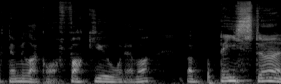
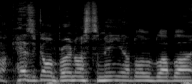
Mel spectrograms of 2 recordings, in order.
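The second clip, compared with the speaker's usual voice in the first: super high-energy, hyped-up, high-pitched voice; 6 semitones higher, 4 dB louder than usual. Explaining how to greet tough guys in person, super high energy greeting. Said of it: "come in super high energy".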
